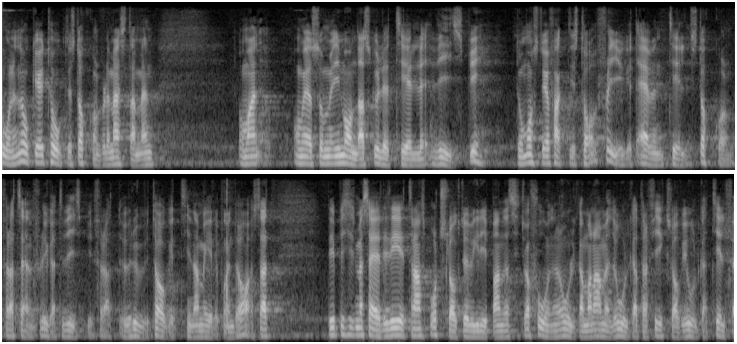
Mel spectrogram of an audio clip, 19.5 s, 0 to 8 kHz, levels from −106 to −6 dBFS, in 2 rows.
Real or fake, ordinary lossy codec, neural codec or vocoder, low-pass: real; none; none; 7.2 kHz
